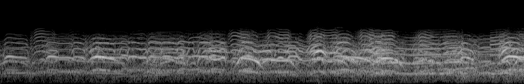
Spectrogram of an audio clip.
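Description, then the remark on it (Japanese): A large flock of seagulls calls continuously, dozens of shrill, overlapping cries blending into a loud, dense chorus, swarming around a harbour covered in new concrete at Torinoumi, a brackish lake facing the Pacific in Watari town, Japan, with no talking. “おびただしい数のカモメたち、真新しいコンクリートで覆われた港のあたりに群がっていました。”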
